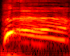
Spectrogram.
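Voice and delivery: short, high retching noise; hammed-up puke sound; imitated vomiting. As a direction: mimic a sudden loud heave. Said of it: "just started going".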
